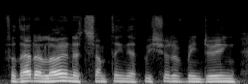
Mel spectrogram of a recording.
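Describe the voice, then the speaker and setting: On a radio interview, a media analyst from South Africa argues his points with outspoken passion, frequently starting sentences over. His mid-range voice is mellow, his delivery flat, and his pace fast. He's recorded on a studio mic.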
